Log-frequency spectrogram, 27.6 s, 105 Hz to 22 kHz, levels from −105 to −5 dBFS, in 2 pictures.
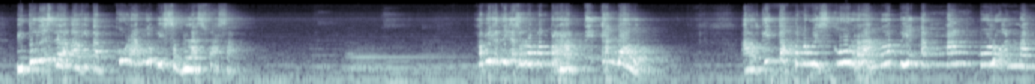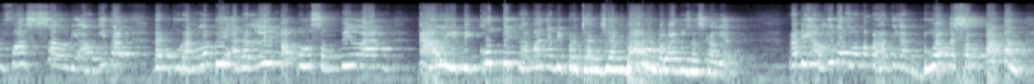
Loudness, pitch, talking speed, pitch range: -12 LUFS, 350 Hz, 90 wpm, 305-390 Hz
